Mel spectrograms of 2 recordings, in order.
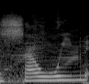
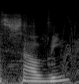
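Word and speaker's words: Samhain: collegata alla festa celtica samin pronunciato Sain e Savin originariamente scritto samin il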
